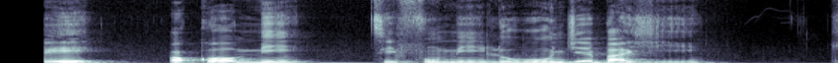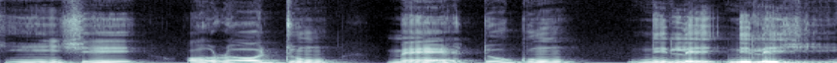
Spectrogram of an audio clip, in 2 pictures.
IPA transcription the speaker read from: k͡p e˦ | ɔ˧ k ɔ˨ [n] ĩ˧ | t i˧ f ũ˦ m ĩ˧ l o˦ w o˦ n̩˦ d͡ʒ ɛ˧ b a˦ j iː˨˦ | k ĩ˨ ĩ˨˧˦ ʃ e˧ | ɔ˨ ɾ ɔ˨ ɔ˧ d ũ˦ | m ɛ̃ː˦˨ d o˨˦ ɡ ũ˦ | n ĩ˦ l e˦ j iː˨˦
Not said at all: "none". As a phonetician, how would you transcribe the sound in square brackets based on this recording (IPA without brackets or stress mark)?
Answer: m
